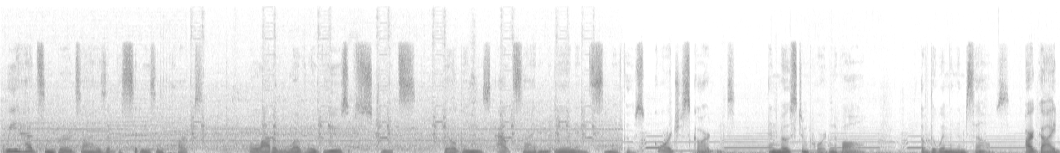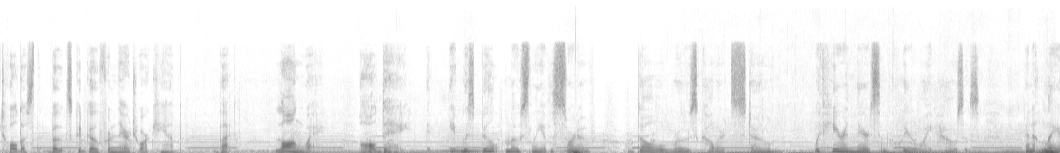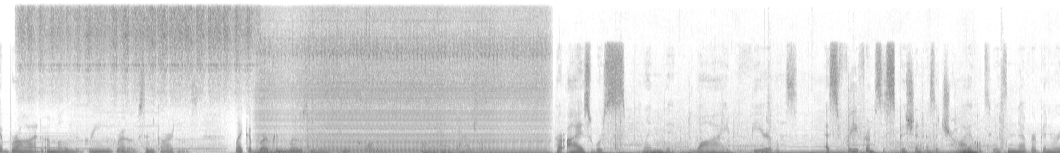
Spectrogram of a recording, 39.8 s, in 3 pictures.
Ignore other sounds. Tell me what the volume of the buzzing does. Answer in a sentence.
The volume of the buzzing goes up.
